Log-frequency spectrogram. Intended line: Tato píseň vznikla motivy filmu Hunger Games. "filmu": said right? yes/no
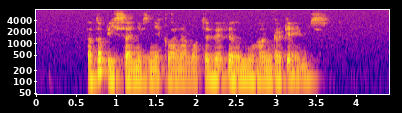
yes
